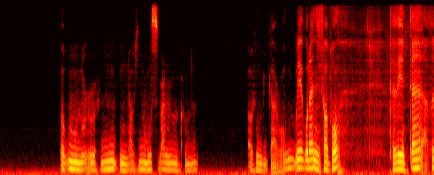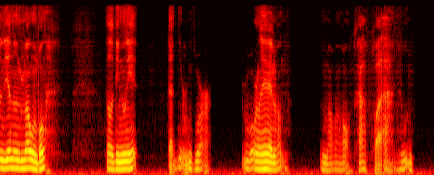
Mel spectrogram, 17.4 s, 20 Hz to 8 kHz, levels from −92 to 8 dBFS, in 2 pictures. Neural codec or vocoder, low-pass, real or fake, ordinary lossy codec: autoencoder, 22.05 kHz, a latent of 192 numbers a frame, VITS, trained on many speakers; 7.2 kHz; fake; AAC, 48 kbps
